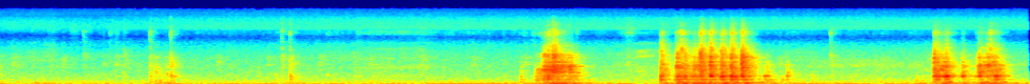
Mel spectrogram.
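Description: Wooden screws of a bookbinder's lying press creaking as their wooden handles are turned to clamp the book block. There is a short creak about halfway through, a longer run of rapid creaking soon after, and another creak near the end.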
